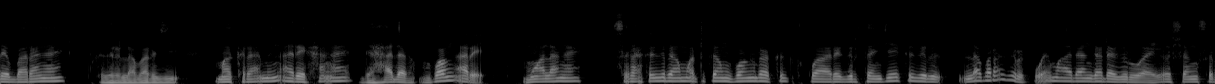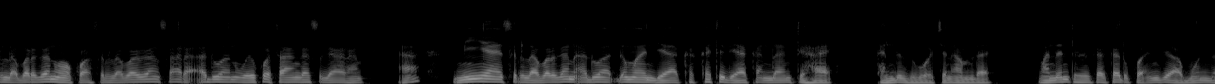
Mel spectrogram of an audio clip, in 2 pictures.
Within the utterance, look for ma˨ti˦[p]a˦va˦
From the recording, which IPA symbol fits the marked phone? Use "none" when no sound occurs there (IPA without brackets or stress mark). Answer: k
